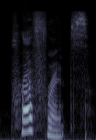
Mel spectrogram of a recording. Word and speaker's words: preference: How about in preference? Now, here we have prefer and ants. Where is the accent in preference? You're right. It's on pref.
